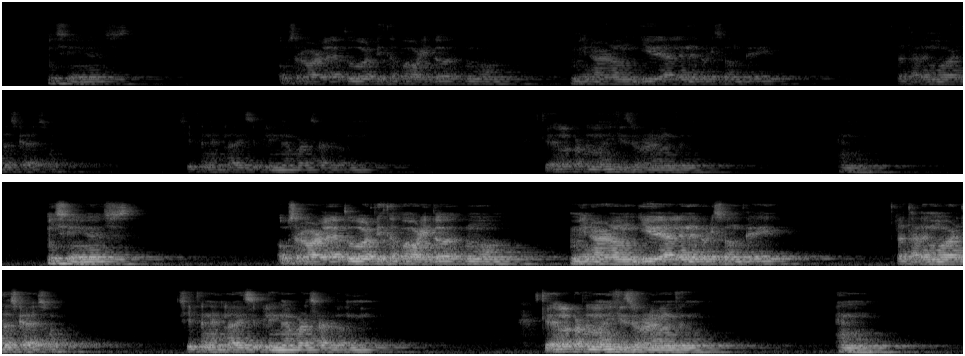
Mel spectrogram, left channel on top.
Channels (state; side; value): quieter; left; 19.0 dB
